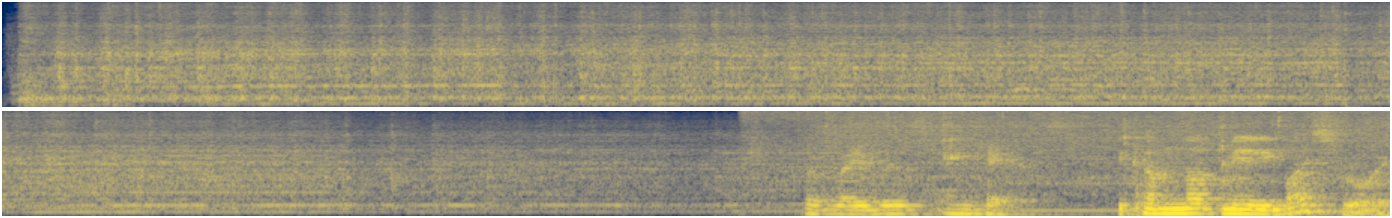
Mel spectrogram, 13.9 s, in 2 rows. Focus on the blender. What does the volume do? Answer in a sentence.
The loudness of the blender goes down.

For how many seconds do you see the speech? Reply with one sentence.
You can hear the speech for 3 seconds altogether.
